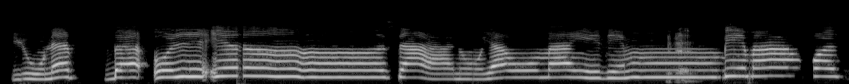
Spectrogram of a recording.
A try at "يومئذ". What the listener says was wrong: யௌம ஈதிம் அப்ப யாதான் வந்து அப்படிதானே? அலிஃப் வரல. யௌம ஈதிம் பிமா கத்தம யாதான் வருது. நீங்க அலிஃப் உச்சரிக்கலையே.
